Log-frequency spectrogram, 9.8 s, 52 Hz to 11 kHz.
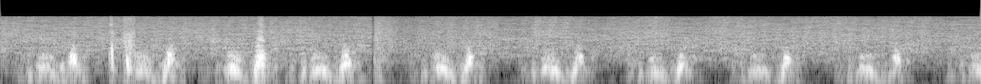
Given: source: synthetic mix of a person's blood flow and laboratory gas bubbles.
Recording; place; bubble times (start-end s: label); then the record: Doppler ultrasound of blood flow; precordium
1.09-1.17 s: bubbles
1.23-1.35 s: bubbles
From the record:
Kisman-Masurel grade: 123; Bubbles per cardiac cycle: 1 to 2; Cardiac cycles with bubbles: 10 to 50%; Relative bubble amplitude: loud (0.450 to 0.775); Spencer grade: 2 (many but less than half of the cardiac periods contain bubble signals, singularly or in groups); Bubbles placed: only in the low amplitude regions of the cardiac cycle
